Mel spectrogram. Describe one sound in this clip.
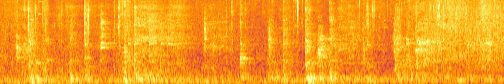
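Metal clanks as someone climbs a ladder.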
